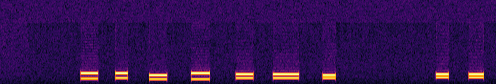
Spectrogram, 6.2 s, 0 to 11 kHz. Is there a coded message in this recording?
Yes: DTMF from 1.0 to 6.0 s, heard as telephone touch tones, dialled by hand, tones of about 240 ms. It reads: 6913887 00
